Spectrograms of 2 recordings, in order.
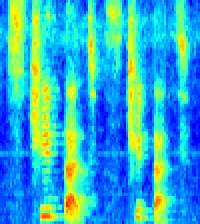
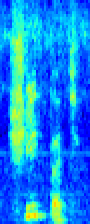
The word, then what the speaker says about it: считать: Entonces, se escribe como считать.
